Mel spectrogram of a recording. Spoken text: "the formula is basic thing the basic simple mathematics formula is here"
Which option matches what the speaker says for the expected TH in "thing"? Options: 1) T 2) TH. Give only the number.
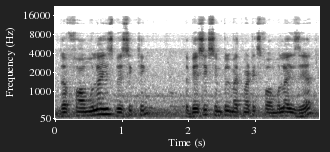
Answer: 1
